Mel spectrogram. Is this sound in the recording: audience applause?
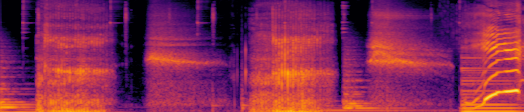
no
